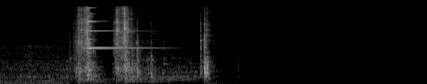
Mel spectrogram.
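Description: Two sharp mechanical clacks about a second in, with a short metallic ring after them, then a single click; the sound then cuts off abruptly.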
